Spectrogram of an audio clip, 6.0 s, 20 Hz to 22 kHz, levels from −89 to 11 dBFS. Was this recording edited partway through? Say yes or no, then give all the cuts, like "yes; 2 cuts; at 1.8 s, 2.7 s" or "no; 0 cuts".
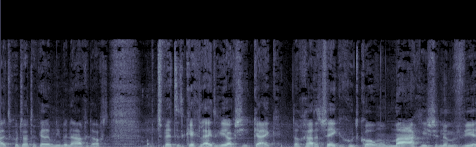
no; 0 cuts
